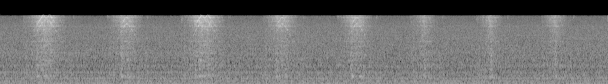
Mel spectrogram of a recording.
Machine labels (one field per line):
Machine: slide rail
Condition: normal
